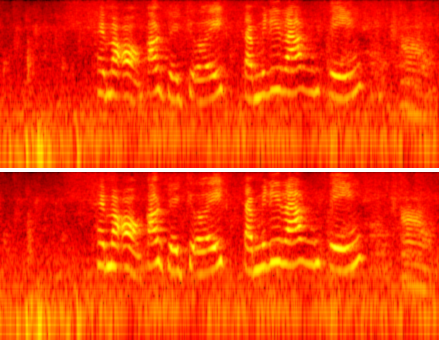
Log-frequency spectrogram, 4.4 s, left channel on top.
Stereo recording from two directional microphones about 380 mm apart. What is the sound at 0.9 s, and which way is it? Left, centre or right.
A child's voice, right.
